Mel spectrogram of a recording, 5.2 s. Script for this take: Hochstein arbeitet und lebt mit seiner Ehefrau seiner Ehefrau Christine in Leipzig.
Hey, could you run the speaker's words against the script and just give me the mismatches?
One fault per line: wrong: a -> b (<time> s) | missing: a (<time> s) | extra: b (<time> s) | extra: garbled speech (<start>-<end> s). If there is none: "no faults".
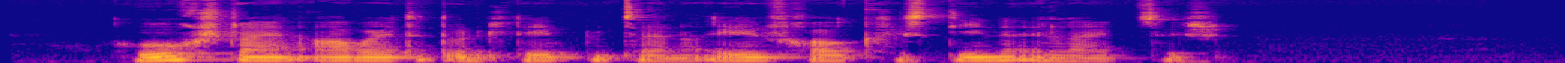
missing: seiner Ehefrau (2.8 s)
